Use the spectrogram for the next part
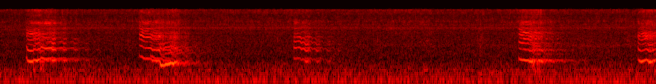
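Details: Domestic cat snoring while asleep: squeaky, harmonic, slightly falling sounds in about five separate bursts spaced two to four seconds apart, over a faint steady low hum.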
